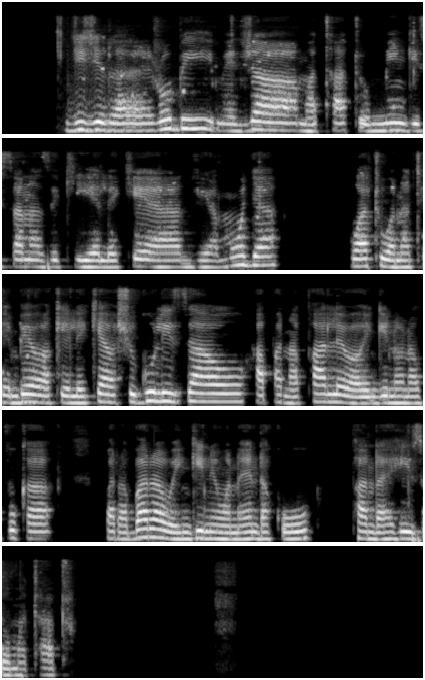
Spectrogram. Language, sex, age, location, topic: Swahili, female, 36-49, Nairobi, government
